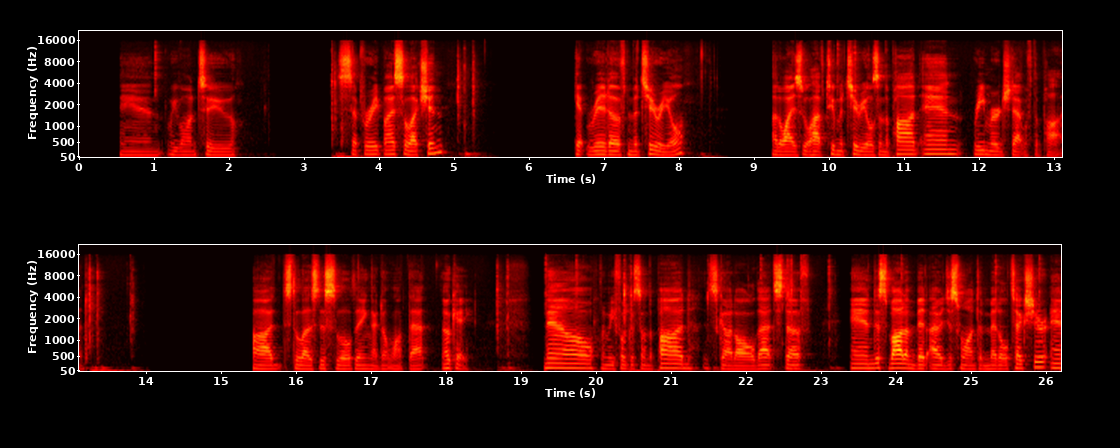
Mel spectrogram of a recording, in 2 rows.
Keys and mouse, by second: 0.6 middle click, 5.2 Tab, 5.8 click, 7.1 click, 9.1 middle drag, 10.2 middle drag, 11.6 ctrl+click, 13.4 ctrl+j, 14.4-14.8 middle drag, 15.6 click, 16.9 click, 18.8 Tab, 19.4 middle click, 20.5 KP_Divide, 22.3 middle click, 22.9 shift+middle click, 24.2-25.5 middle drag, 26.0 middle click.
